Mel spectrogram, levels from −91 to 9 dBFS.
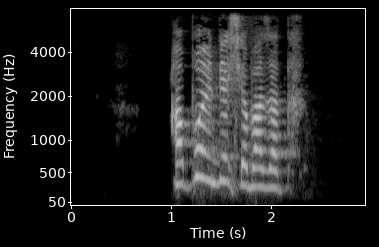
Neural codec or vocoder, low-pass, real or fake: none; 7.2 kHz; real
